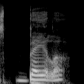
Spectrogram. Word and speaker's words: Béla: Now, Baylor is spelt B-E with a little hat on it. So B-E-L-A, but he's from Hungary. So if you're speaking in Hungarian, that's Baylor.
